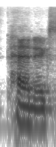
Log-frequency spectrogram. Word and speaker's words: Penix: I mean, it's Penix, not Penix, but I know that.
